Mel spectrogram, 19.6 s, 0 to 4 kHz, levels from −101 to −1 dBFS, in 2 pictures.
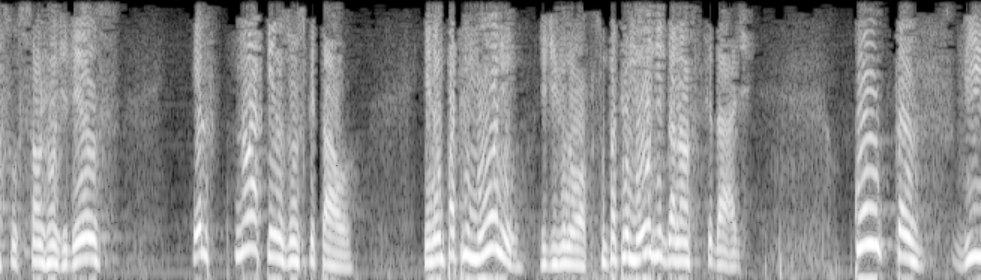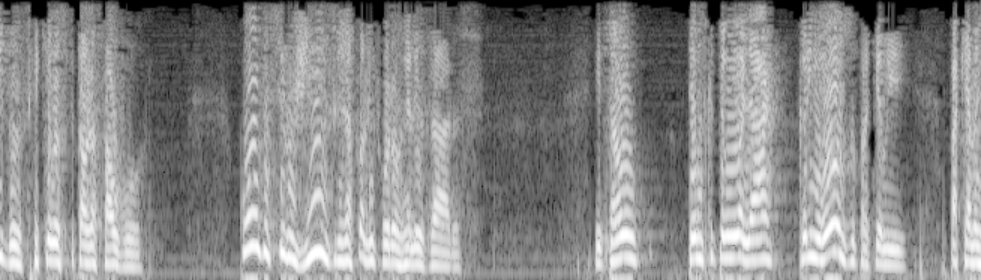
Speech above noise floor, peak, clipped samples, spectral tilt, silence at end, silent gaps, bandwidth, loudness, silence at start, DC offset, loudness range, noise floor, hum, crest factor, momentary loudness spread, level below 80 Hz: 36 dB; 0 dBFS; 3%; -11.5 dB/octave; 0 s; none; 4 kHz; -7 LUFS; 0 s; under 0.1%; 3 LU; -41 dBFS; none; 8 dB; 9 LU; -32 dBFS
